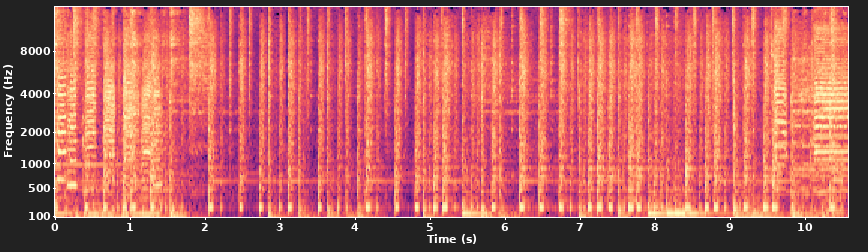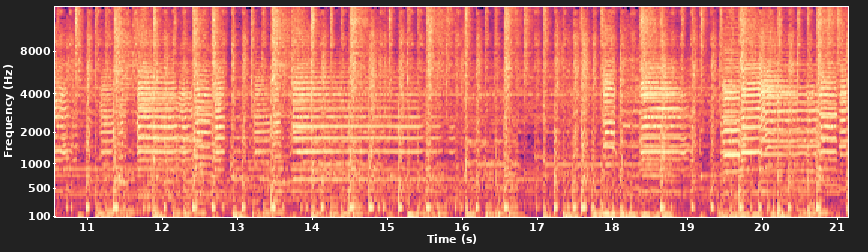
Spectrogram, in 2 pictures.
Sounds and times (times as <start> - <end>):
Bass drum: 0.0 - 2.1, 4.9 - 21.1
Hi-hat: 0.0 - 21.1
Snare drum: 0.0 - 21.1.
